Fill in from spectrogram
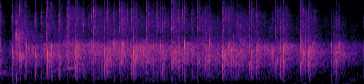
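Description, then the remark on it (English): A crowd claps steadily for several seconds to thank the MDO program, a dense patter of many hands at moderate loudness with no one speaking over it. “So your setup today, you need to say thank you to our MDO program. Just give them a clap.”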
